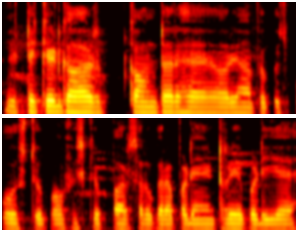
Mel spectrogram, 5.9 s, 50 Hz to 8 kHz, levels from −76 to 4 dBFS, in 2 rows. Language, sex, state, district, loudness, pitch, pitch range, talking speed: Hindi, male, Haryana, Jhajjar, -20 LUFS, 125 Hz, 120-130 Hz, 195 wpm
